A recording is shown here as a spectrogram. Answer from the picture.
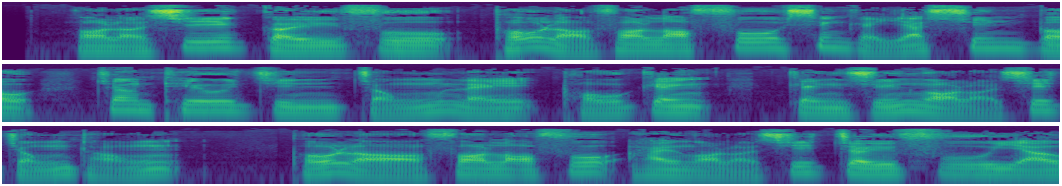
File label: cantonese, news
